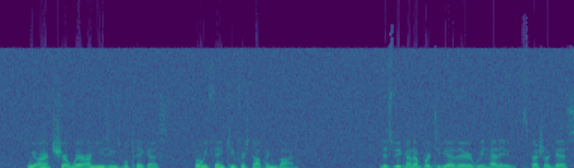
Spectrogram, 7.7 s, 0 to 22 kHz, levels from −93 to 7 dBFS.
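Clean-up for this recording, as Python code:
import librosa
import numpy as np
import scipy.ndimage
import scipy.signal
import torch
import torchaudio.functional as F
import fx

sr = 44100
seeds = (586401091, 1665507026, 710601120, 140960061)

y = fx.fix_declip(x, sr, threshold_db=-22.0)
y = fx.noise_reduce(y, sr, print_start_s=4.11, print_end_s=4.61, reduce_db=30.0)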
